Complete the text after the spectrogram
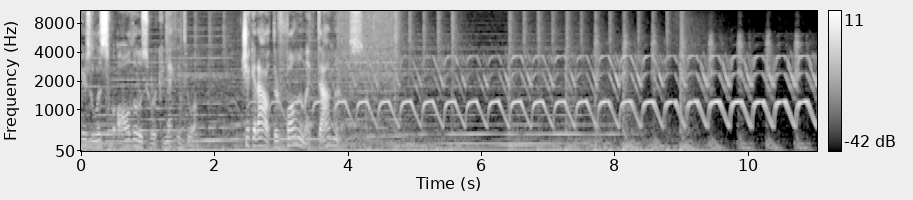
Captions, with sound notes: Here's a list of all those who were connected to Wornwall. Check it out they're falling like dominoes. (police siren blaring)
